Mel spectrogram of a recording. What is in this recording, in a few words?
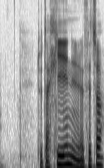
"llun", Welsh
